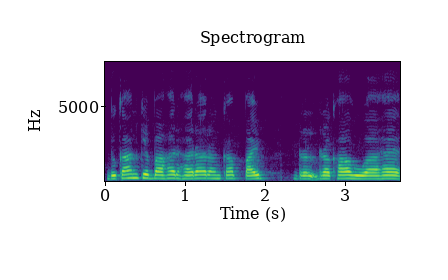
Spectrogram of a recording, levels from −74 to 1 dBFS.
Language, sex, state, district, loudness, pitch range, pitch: Hindi, female, Jharkhand, Palamu, -14 LUFS, 210-230 Hz, 220 Hz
